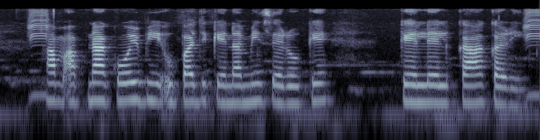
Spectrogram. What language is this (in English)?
Magahi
